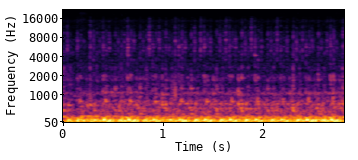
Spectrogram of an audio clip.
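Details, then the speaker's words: Replacement V8 engine for an old square-body Suburban, on cold start with owner-made exhaust: deep, even burbling idle with a steady low rumble and no knocks or misses; normal idle. "I have to say, it does sound pretty good. I'm proud of myself for the exhaust that I made on this thing."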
